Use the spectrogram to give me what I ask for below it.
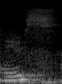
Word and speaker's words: nous: And I like the term, the mind is the Greek word nous. I mean, so that's how you say it, but it's N-O-U-S.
